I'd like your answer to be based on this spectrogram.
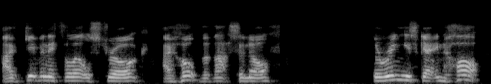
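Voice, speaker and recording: A man's voice: fairly high pitch, moderate pace, fairly bright tone, highs cut off. A man playing a plucky, naive young Aladdin in a rhyming pantomime, with an earnest theatrical delivery. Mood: uncertain. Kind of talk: pantomime acting.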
